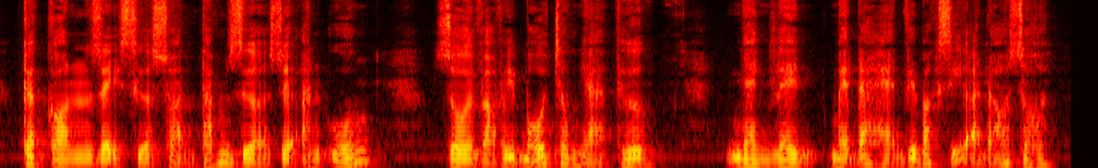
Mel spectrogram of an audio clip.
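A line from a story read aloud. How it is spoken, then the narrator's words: Mother, soft, tearful. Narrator (Vietnamese): Mẹ nó lệ ướt lưng tròng, vì thầm khóc đã mấy đêm nay, chỉ nhỏ nhẹ rồi nói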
